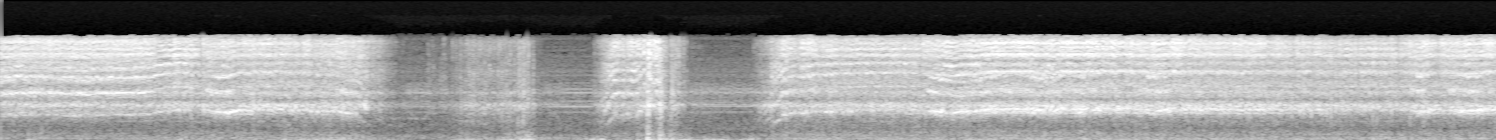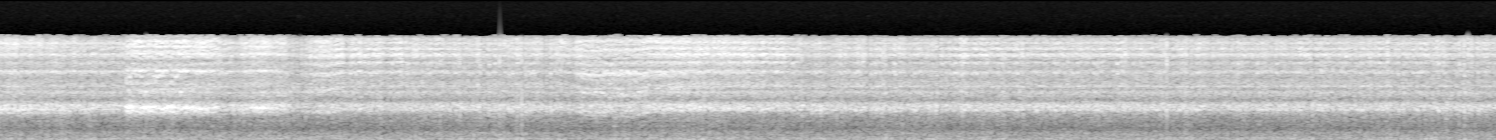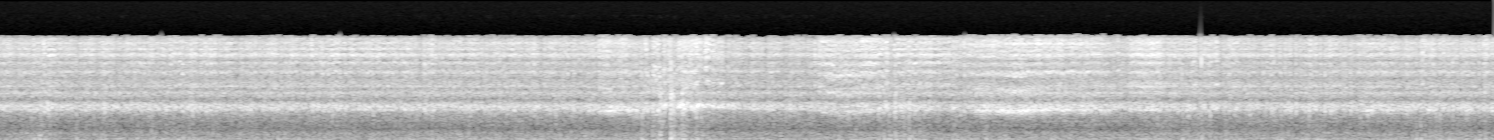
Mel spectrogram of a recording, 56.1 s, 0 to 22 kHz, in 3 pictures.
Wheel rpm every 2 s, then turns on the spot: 200, 220, 110, 40, 50, 200, 220, 230, 230, 230, 240, 230, 230, 220, 230, 230, 230, 230, 230, 230, 230, 230, 230, 240, 220, 230, 230, 230.
none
